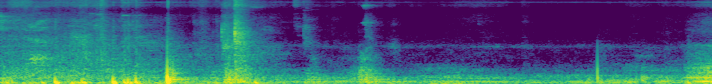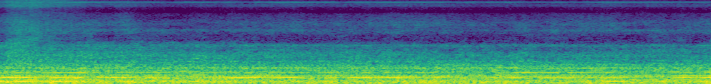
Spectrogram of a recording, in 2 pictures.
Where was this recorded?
in an elevator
